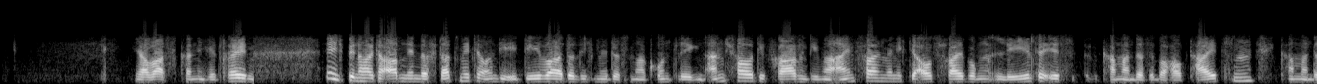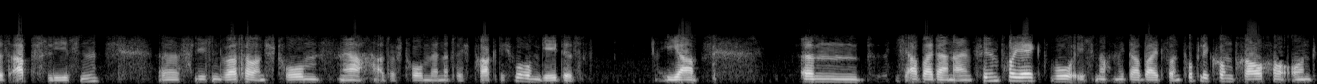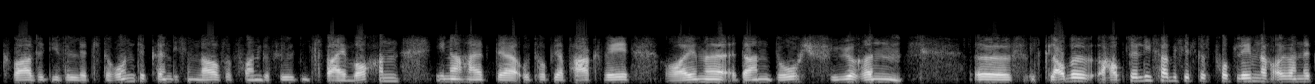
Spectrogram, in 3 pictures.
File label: Voicemail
